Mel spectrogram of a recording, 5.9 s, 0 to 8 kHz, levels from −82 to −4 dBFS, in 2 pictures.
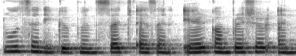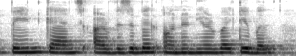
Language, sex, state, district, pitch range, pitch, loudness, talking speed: English, female, Assam, Kamrup Metropolitan, 205-225 Hz, 220 Hz, -15 LUFS, 170 wpm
